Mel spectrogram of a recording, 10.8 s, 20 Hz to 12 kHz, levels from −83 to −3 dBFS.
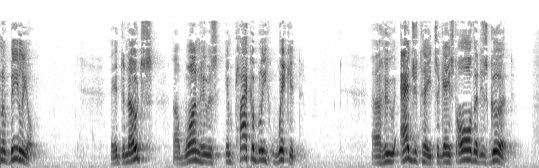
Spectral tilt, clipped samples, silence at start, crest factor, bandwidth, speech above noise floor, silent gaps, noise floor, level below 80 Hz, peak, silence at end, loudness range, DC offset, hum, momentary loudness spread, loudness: -5 dB/octave; under 0.1%; 0 s; 20 dB; 8 kHz; 44 dB; none; -62 dBFS; -62 dBFS; 0 dBFS; 0.65 s; 4 LU; under 0.1%; none; 14 LU; -18 LUFS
